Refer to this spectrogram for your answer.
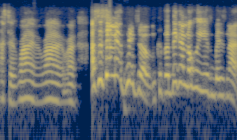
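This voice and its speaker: A woman's very fast, high-pitched, animated voice with very wide pitch swings and a dry, close sound with no echo. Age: 40s. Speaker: talk show host. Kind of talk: casual chat.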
